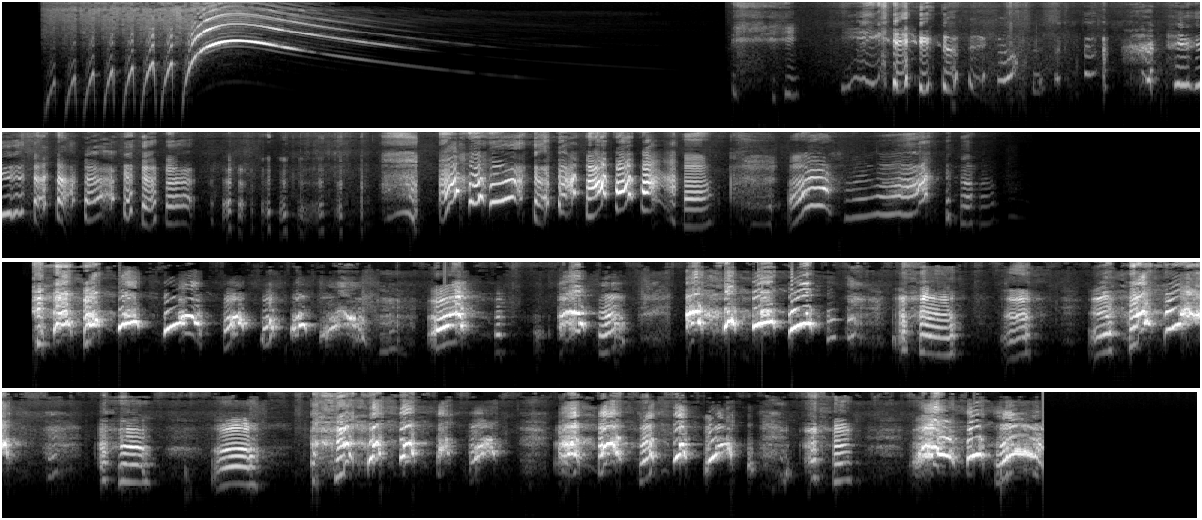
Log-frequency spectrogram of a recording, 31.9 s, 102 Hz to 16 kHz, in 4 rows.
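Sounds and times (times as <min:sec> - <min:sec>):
young children giggling: 0:04.9 - 0:14.6, 0:16.2 - 0:30.9.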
